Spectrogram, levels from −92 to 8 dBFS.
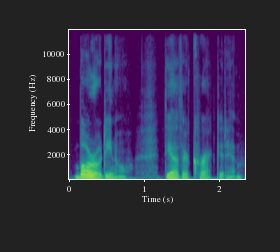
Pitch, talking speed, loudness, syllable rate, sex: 180 Hz, 125 wpm, -17 LUFS, 6.2 syllables/s, female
